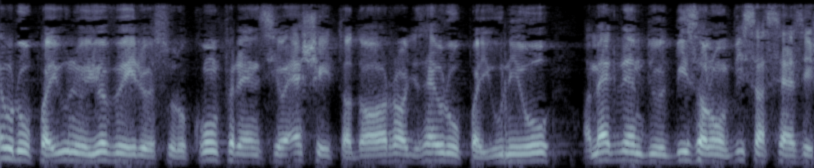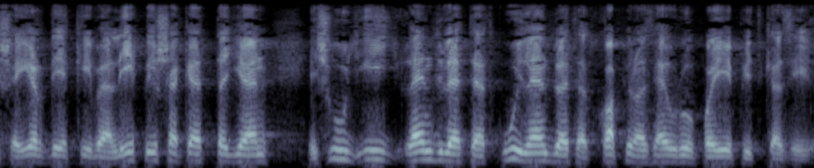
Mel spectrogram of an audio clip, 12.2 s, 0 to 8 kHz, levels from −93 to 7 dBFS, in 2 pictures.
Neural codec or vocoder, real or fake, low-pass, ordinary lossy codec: none; real; 7.2 kHz; none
